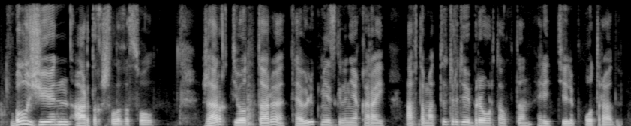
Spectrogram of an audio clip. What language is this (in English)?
Kazakh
